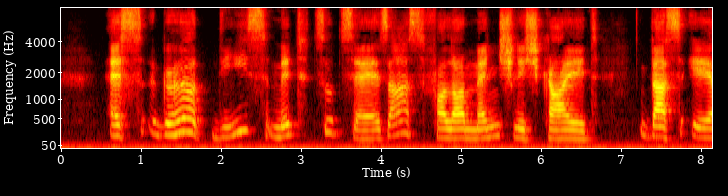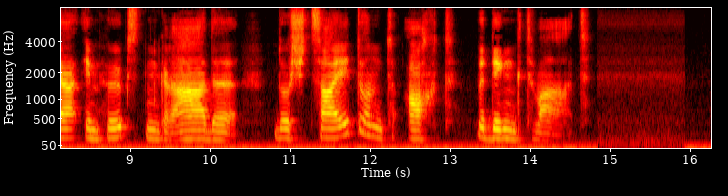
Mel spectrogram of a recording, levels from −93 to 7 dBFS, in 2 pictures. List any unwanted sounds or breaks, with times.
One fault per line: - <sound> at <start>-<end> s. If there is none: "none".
none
